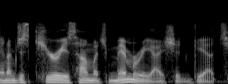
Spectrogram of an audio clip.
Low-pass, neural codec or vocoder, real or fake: 7.2 kHz; none; real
